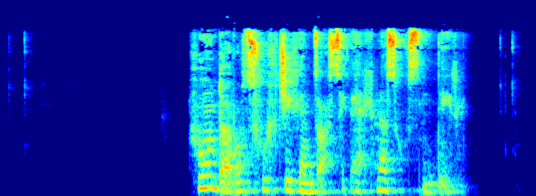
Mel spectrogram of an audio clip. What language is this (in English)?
Mongolian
